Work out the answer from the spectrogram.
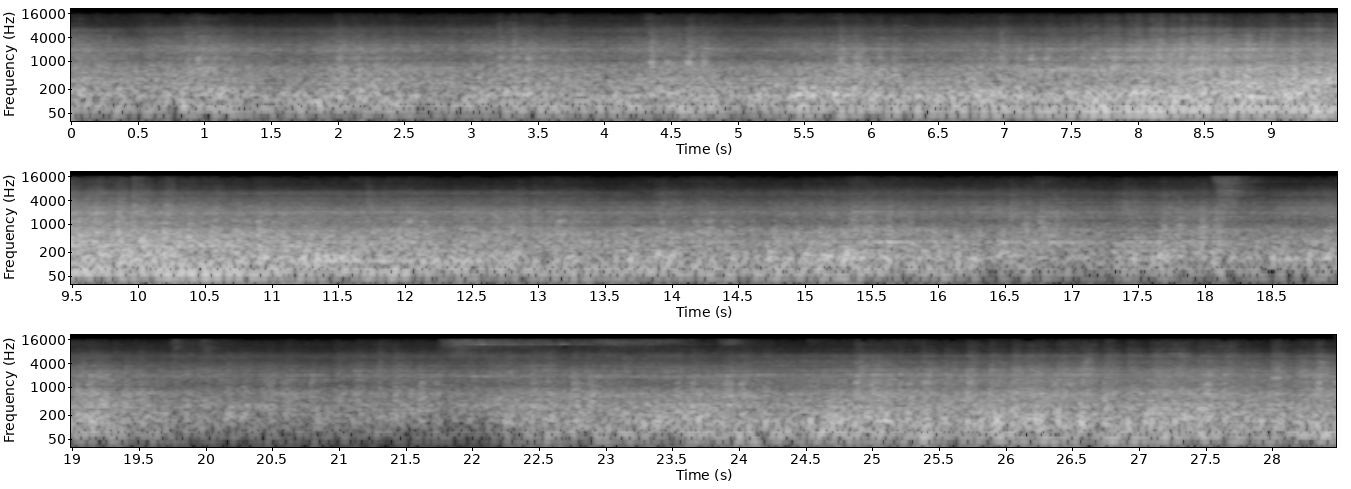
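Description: Intermodal freight cars of a passing train rolling by: a steady rumble of steel wheels on rail with a recurring clickety-clack of wheels over rail joints, and a faint high wheel squeal about three-quarters of the way through.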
